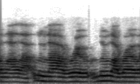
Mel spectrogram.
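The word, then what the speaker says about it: LuLaRoe: It's kind of like like something, one of those things that you'd wear with leggings, or it's just like the Lula Roe.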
